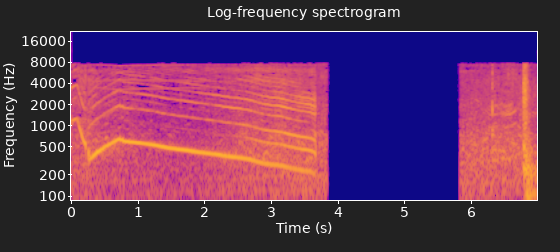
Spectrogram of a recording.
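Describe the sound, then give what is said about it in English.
A loud police siren from an arriving police car wails for about four seconds, its pitch sliding slowly downward before cutting off abruptly. After a pause of silence, a short burst of noisy traffic-like rumble follows. “The police are arriving in a police car.”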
